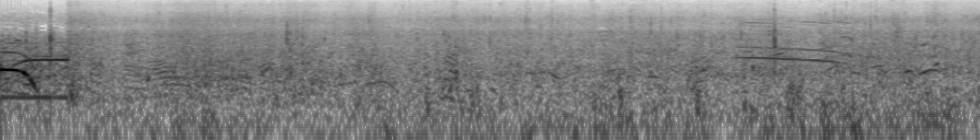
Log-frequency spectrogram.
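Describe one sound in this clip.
A man wades through shallow water with light splashes.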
